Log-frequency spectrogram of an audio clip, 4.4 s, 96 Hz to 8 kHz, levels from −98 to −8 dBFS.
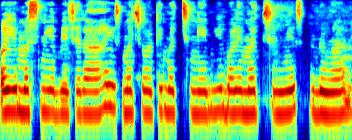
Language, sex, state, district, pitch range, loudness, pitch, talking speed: Hindi, female, Uttar Pradesh, Jyotiba Phule Nagar, 225-235 Hz, -15 LUFS, 230 Hz, 150 wpm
